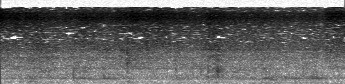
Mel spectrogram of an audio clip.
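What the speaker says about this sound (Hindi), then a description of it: "अब इसको हम ऐसे चलाते जाएंगे आहिस्ता आहिस्ता," Milk being stirred slowly in a kadhai over a medium flame, a steady soft hiss and bubbling sizzle with faint scraping strokes, continuous and close, no talking.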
